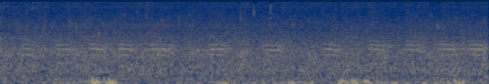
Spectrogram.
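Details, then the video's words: A White-breasted Nuthatch high in the trees of an old-growth Acadian forest flood plain in northern Nova Scotia gives faint, nasal calls several times a second from a distance, over soft forest ambience and low handling thumps. "I don't know if you can hear that, but that's a white-breasted nuthatch up there."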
